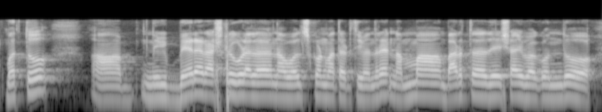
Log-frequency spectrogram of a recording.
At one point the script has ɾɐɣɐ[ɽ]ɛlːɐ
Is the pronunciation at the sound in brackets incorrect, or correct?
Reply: incorrect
